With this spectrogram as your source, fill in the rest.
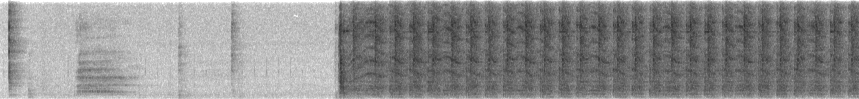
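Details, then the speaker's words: Forgotten Datsun convertible, cold shop, after fitting a forklift starter in place of the seized one and priming the oil pump; the new starter cranks at a steady rhythm of about three compression beats a second but never fires, because no fuel was hooked up. "you know what's going to make this work a lot better gas"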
